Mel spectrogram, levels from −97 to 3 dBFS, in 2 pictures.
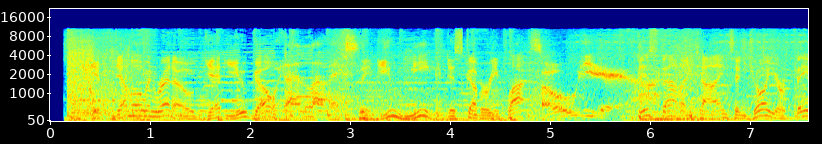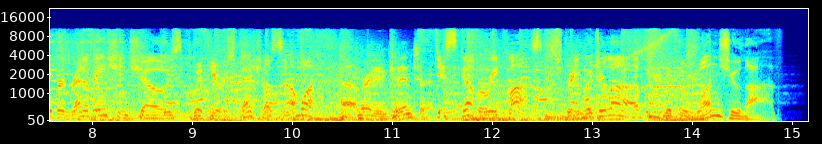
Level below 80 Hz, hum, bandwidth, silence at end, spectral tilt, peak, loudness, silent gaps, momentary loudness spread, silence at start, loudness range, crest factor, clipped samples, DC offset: -30 dBFS; none; 11 kHz; 0.3 s; -4 dB/octave; -6 dBFS; -20 LUFS; none; 3 LU; 0.15 s; 1 LU; 14 dB; under 0.1%; under 0.1%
